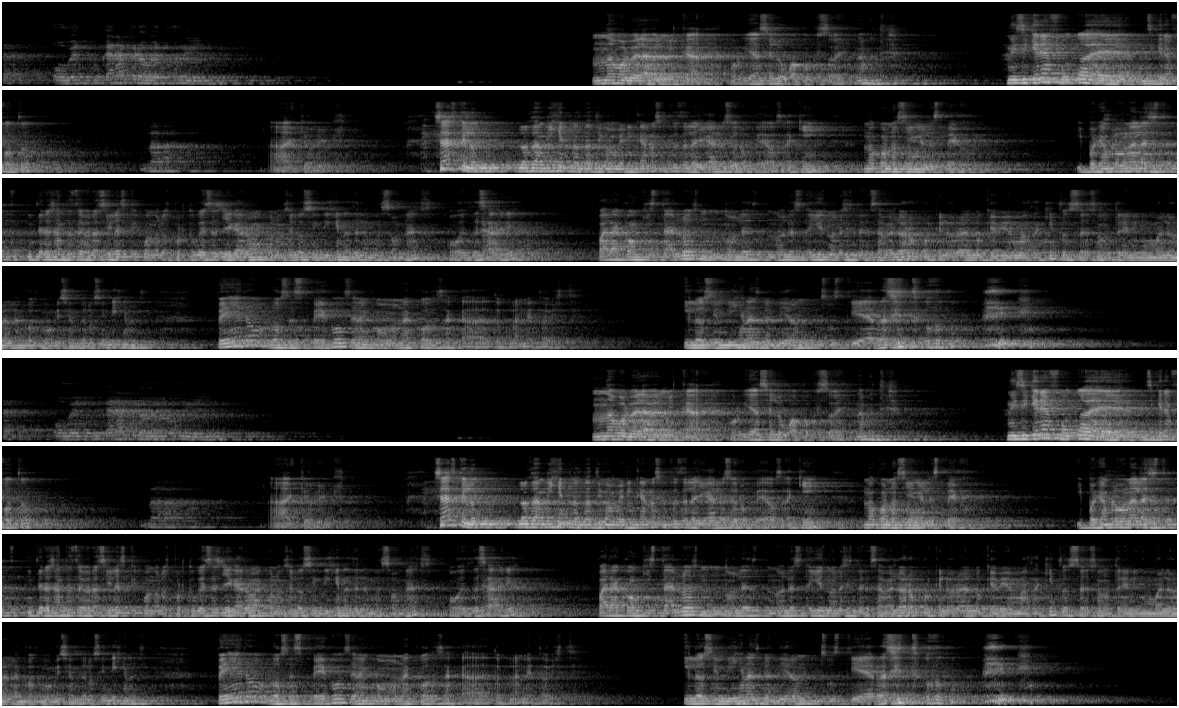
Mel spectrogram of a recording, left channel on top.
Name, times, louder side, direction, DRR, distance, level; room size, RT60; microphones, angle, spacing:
voice 1, 0.5-2.1 10.0-10.2 13.1-13.5 15.9-16.4 22.8-23.1 28.2-28.4, left 2 dB, 90° left, -2 dB, 2.6 m, -36 dB
voice 2, 5.9-9.0 10.0-12.1 14.4-15.2 15.8-20.0 20.4-21.5 22.5-28.7 29.5-37.1 37.4-41.0 42.1-45.6, equal, 10° right, 3 dB, 1.0 m, -27 dB
17.0 x 5.8 x 8.4 m, 2.5 s
head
